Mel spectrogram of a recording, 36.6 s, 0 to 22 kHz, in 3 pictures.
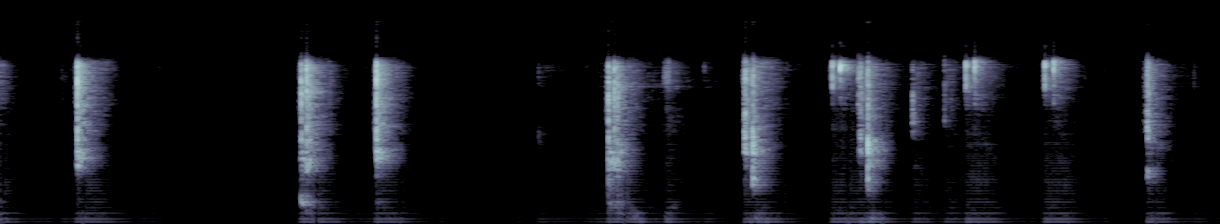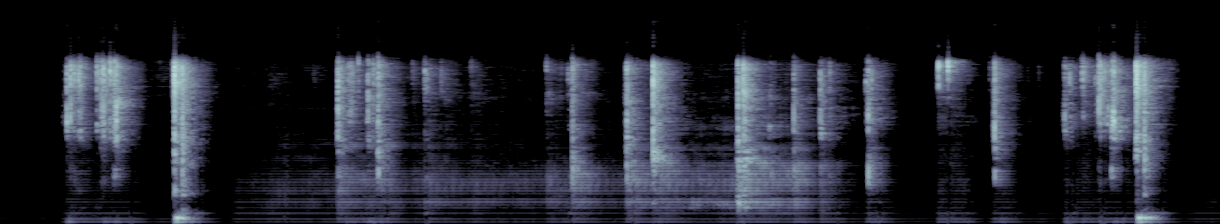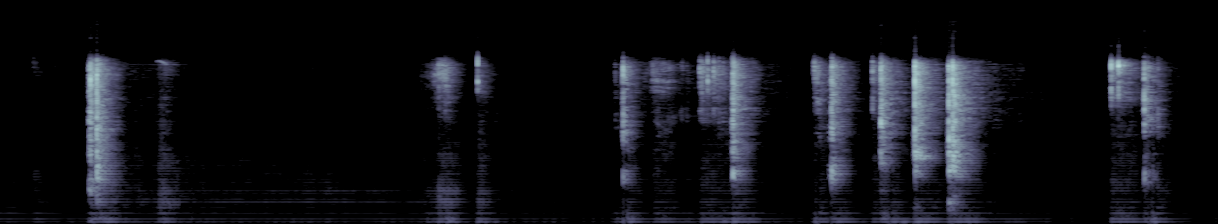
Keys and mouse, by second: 0.8-7.5 drag, 7.5 Tab, 8.4-13.3 drag, 8.7 Tab, 13.3 shift+d, 16.0 ctrl+z, 18.8-21.0 drag, 21.6-23.6 drag, 23.3 shift+d, 25.4 p, 31.7 ctrl+z, 33.6-36.5 drag.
